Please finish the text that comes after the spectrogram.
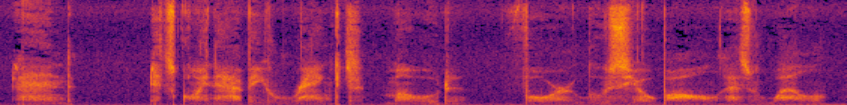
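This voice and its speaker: An ASMR host giving a gaming news recap in a breathy, unvoiced whisper with soft, deliberate pauses. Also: poor audio.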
